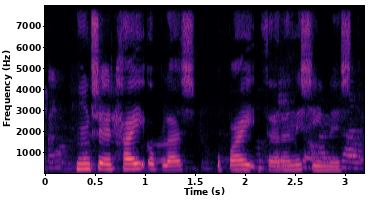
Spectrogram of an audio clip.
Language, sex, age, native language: Icelandic, female, 13, Icelandic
